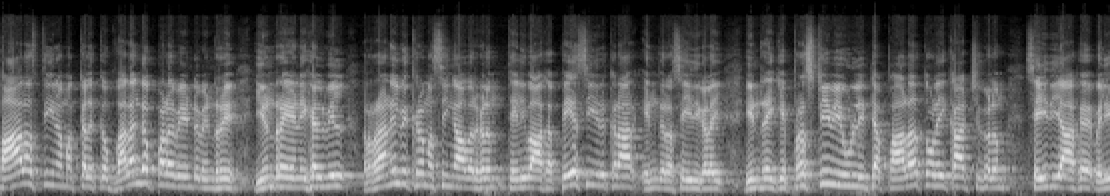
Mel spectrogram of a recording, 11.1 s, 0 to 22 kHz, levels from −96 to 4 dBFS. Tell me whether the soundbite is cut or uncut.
uncut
